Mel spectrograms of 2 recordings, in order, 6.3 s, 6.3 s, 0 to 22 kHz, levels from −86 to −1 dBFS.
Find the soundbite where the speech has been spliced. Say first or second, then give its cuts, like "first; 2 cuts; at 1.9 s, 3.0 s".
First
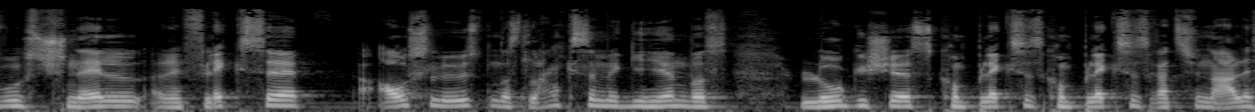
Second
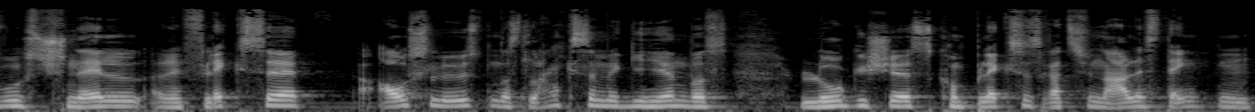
first; 1 cut; at 5.2 s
